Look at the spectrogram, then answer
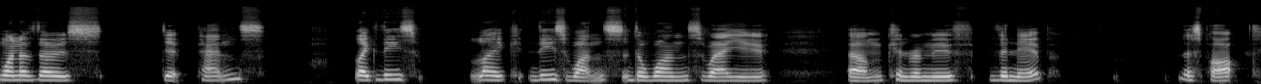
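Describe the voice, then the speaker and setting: In a British accent, a woman speaks very slowly at a medium pitch with fairly even intonation and long, frequent pauses, in a dry, close sound with no echo. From UK. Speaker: artist live-streamer. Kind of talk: live stream chat while drawing. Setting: live stream. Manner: halting.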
